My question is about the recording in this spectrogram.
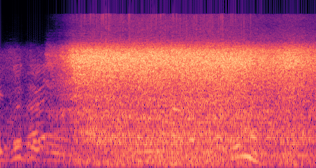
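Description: Fireball erupting from a burning pot in a fire-training demonstration: a sudden, loud, steady hissing rush of flame that starts about half a second in.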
